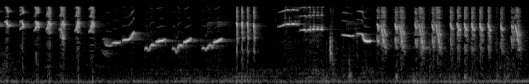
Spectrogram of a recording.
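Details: Rapid pulsed chirps from a tledekan, then a row of four rising whistled phrases, thin high whistles and a dense twittering burst, sung nonstop to provoke rivals.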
